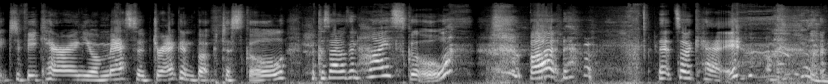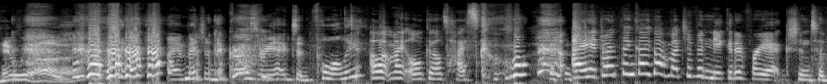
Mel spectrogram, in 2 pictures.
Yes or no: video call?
no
